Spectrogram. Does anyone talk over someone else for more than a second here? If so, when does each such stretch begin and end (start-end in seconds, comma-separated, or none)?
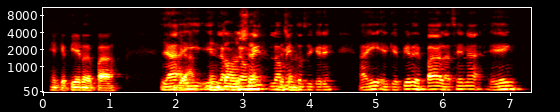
1.9-3.8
